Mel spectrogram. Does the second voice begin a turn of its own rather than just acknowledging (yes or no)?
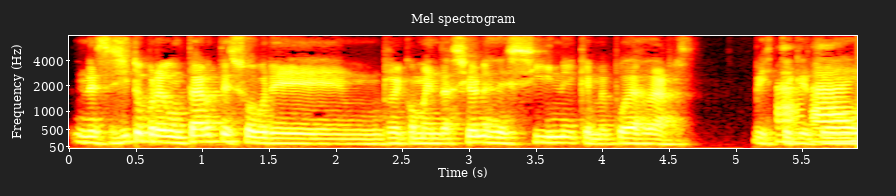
no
